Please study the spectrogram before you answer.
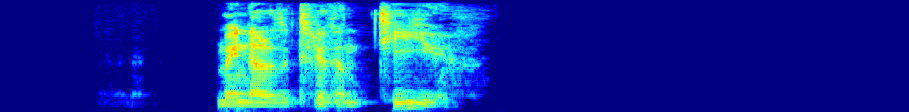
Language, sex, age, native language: Icelandic, male, 20-29, Icelandic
